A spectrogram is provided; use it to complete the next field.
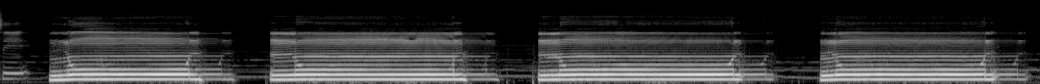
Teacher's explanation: सर जबान जो है जबान का सिरा तालू से मिलकर अदा होता है।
